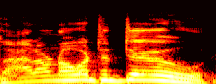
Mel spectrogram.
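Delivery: high, soft whimpering dog voice; scared little dog. Retold or imitated. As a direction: imitate a helpless frightened dog.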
